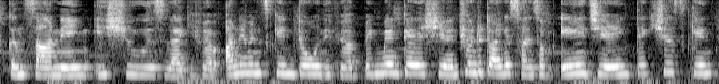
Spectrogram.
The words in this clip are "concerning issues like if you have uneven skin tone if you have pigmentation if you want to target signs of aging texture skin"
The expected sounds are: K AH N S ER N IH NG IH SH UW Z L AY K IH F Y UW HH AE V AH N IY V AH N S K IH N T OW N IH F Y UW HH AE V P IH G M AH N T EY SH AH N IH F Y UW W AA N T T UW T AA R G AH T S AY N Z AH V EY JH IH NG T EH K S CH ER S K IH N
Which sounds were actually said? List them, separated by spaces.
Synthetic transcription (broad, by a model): K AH N S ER N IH NG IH SH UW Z L AY K IH F Y UW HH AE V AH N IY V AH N S K IH N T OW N IH F Y UW HH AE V P IH G M AH N T EY SH AH N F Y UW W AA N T T UW T AA R G AH T S AY N S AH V EY JH IH NG T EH K CH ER S K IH N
